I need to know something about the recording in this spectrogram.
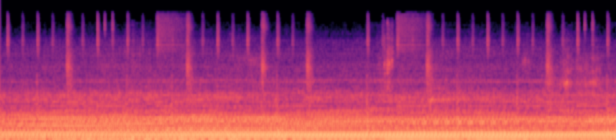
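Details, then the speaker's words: Old car bought as a daily driver, idling with the hood up: steady, loud low drone with a rough, blatting pulse, far louder than a sound exhaust should be and smelling burnt; an exhaust leak is suspected but unconfirmed. "the exhaust sounds so bad why does it sound like you have a super exhaust leak"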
